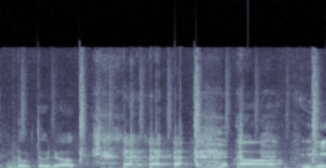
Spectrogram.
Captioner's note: laugh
